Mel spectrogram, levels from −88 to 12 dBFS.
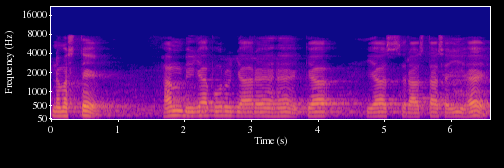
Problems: constant background noise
